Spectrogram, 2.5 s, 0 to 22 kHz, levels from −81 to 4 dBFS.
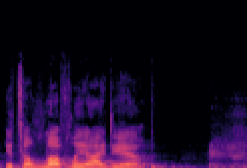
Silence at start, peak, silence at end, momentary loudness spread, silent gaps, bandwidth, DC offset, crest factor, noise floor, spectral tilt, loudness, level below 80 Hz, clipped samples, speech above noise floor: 0.05 s; -6 dBFS; 0 s; 16 LU; none; 14 kHz; under 0.1%; 20 dB; -51 dBFS; -5.5 dB/octave; -24 LUFS; -76 dBFS; under 0.1%; 28 dB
